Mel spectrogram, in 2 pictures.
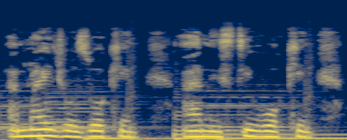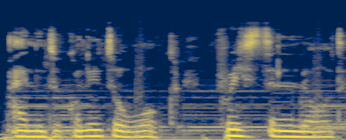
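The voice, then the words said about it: Coarse, strained voice. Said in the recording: “Her voice is a little bit coarse ... the voice is a little bit strained”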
